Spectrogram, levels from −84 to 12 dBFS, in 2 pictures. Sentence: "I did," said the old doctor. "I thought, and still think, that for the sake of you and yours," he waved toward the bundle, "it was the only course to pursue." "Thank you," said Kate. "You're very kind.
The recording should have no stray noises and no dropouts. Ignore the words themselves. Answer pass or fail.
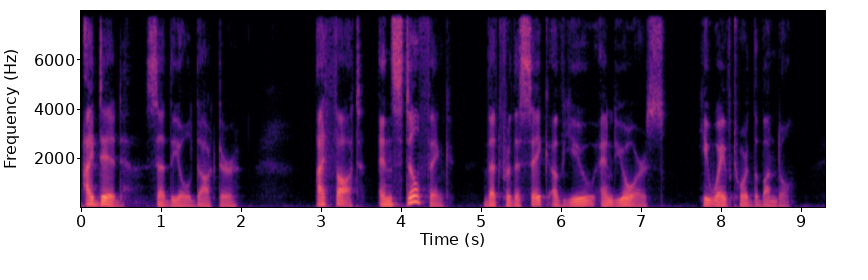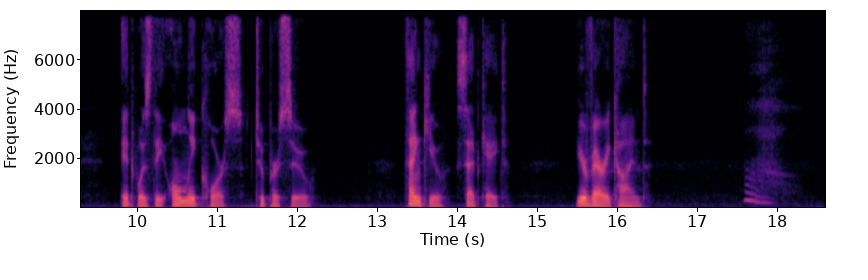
fail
